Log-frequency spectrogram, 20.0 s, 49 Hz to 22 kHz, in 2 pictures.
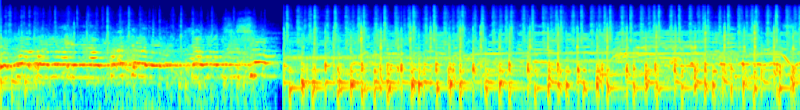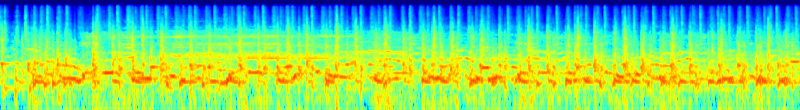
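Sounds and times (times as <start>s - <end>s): wood-block clicking rhythm: 0.0s - 2.6s, 3.5s - 20.0s
drum and percussion music: 0.0s - 20.0s
voices singing: 3.8s - 20.0s.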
